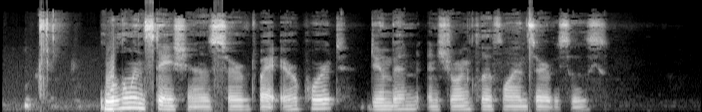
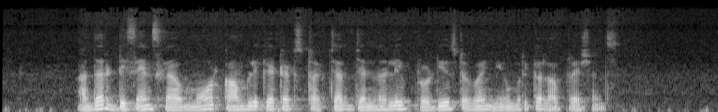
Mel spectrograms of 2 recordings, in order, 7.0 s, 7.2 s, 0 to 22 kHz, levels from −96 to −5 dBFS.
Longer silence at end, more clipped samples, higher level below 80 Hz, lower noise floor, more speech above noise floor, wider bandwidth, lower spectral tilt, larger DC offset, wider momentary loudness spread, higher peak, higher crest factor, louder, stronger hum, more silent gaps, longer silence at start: about the same, 1 s vs 1.1 s; first, 0.1% vs under 0.1%; about the same, -50 dBFS vs -48 dBFS; first, -73 dBFS vs -56 dBFS; first, 57 dB vs 35 dB; first, 16.5 kHz vs 12.5 kHz; second, -3 dB/octave vs -9 dB/octave; neither; first, 15 LU vs 7 LU; first, 0 dBFS vs -4 dBFS; about the same, 16 dB vs 18 dB; first, -14 LUFS vs -22 LUFS; neither; neither; second, 0.25 s vs 0.8 s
